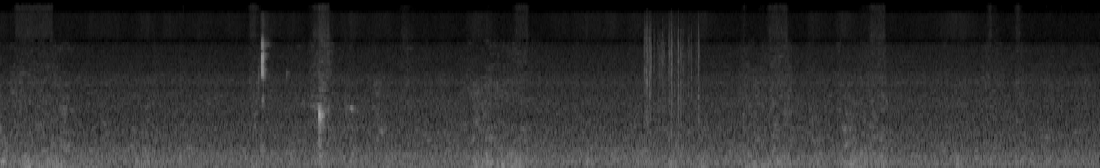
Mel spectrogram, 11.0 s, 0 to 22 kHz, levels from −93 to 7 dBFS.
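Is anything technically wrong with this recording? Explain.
Yes: from 6.44 to 7.00 s there's cable scratch noise, gritty rustling bursts just under the speech level, likely from a worn connector or lead being moved.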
